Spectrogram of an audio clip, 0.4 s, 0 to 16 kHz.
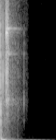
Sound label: Punching Percussion, Straight Glove (Chain), raw; 99Sounds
